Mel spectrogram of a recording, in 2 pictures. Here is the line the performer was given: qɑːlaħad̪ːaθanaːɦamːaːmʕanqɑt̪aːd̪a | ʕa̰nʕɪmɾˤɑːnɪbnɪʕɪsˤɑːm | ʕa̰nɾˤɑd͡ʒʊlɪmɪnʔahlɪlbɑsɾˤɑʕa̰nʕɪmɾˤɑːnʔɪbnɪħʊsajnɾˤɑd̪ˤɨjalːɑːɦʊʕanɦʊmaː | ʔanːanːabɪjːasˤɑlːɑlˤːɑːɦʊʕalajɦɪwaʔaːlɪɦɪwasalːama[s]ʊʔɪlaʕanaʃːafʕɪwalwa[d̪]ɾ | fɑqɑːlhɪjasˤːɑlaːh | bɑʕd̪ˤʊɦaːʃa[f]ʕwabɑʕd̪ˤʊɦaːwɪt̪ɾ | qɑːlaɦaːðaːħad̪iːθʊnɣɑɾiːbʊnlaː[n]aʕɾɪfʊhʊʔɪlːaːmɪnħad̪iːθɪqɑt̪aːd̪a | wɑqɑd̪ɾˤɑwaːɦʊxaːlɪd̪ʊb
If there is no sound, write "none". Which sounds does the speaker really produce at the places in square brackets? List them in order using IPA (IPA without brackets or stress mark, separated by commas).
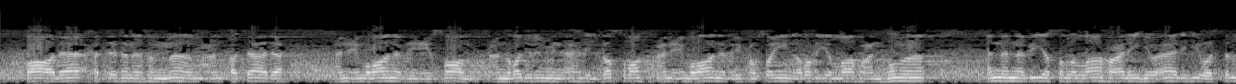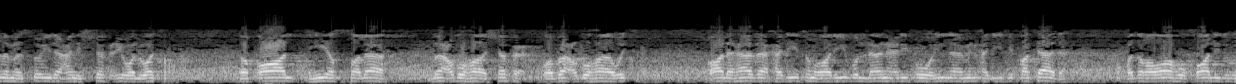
s, t̪, f, n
